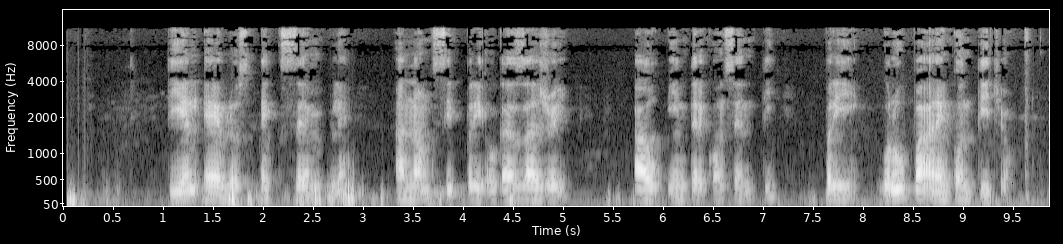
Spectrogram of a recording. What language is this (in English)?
Esperanto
